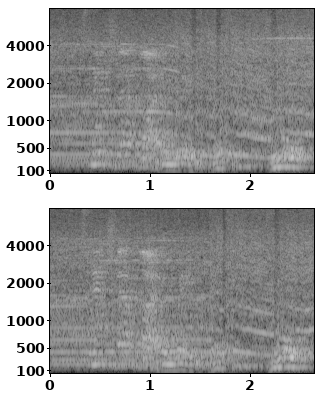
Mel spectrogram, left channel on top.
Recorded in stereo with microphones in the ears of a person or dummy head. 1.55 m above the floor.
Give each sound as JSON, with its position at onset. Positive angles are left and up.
{"t": 0.3, "sound": "a man speaking", "side_deg": -25, "distance_m": 1.9}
